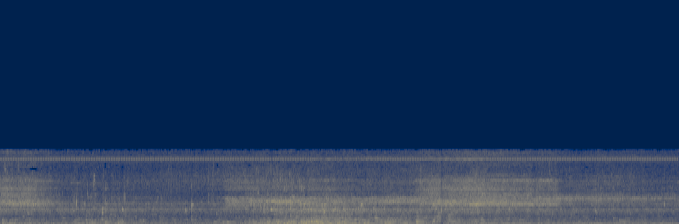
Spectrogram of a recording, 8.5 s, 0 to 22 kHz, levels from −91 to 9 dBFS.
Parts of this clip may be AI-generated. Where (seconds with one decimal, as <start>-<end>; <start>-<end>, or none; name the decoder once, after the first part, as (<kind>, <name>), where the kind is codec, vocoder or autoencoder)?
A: 3.9-4.7 (codec, DAC); 5.3-6.1

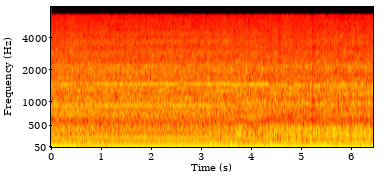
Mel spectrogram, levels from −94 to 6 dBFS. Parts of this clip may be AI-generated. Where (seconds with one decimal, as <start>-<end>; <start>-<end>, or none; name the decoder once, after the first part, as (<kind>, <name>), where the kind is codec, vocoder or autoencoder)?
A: 0.0-1.1 (codec, DAC); 3.2-5.8

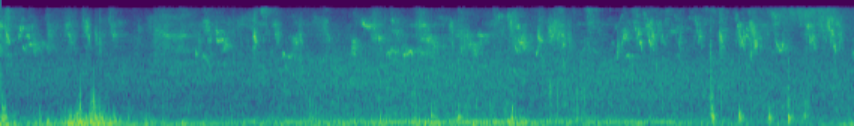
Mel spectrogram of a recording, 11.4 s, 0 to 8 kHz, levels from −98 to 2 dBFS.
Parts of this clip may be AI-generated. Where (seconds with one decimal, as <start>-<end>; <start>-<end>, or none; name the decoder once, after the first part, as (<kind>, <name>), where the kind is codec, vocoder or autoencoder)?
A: 0.0-7.7 (codec, DAC); 10.0-11.4

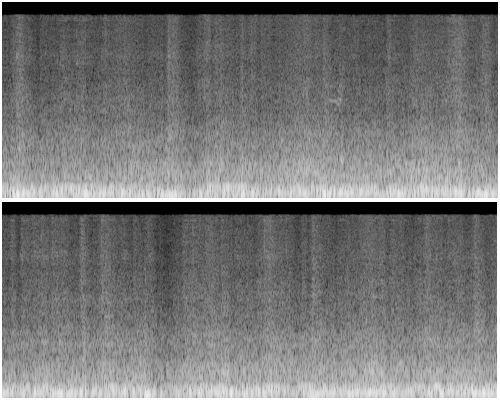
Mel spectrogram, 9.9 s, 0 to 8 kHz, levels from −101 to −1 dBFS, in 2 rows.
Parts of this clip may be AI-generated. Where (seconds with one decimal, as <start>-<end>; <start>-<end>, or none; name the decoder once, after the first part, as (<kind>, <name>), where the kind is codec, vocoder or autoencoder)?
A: 1.1-3.2 (codec, DAC)

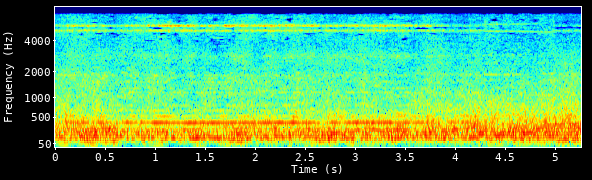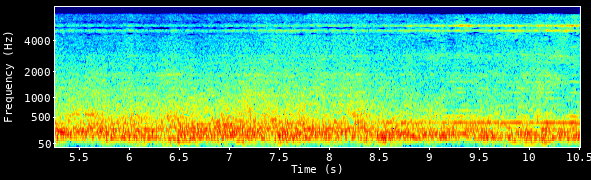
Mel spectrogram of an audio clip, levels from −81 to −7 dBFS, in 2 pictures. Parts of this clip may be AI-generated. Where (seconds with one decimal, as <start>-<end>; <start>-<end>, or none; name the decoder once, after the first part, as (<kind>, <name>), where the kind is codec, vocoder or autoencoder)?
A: 0.0-4.3 (codec, DAC); 5.0-10.5

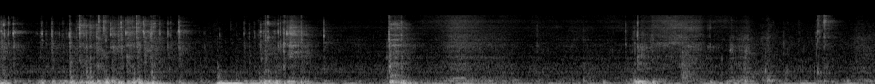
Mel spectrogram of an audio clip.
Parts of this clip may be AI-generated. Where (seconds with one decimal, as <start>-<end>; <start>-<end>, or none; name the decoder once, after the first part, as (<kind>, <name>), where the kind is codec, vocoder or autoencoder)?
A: 0.9-1.4 (codec, DAC); 2.8-7.5

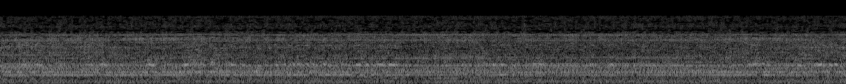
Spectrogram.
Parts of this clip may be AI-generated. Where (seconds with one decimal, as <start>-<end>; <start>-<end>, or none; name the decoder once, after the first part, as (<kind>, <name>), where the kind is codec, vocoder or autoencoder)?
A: none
